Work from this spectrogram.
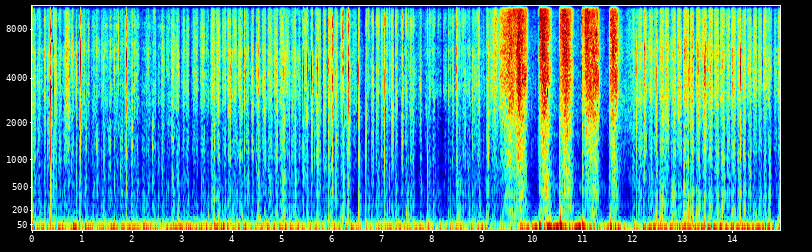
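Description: A stylus rubs and scratches the black coating on a flat scratch-off cardboard jigsaw puzzle, making a steady fine, dry scratching over a low, constant hum. Near the end, a run of louder, brighter scraping strokes breaks through before the softer scratching resumes.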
